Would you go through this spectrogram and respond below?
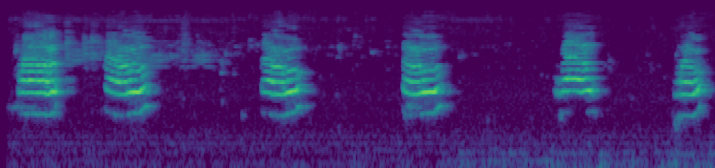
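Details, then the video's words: Female domestic cat calling a male: six drawn-out, rich harmonic yowls, each under a second, separated by pauses of about one to two seconds, in a quiet room. "sound of a female cat calling a male cat"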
